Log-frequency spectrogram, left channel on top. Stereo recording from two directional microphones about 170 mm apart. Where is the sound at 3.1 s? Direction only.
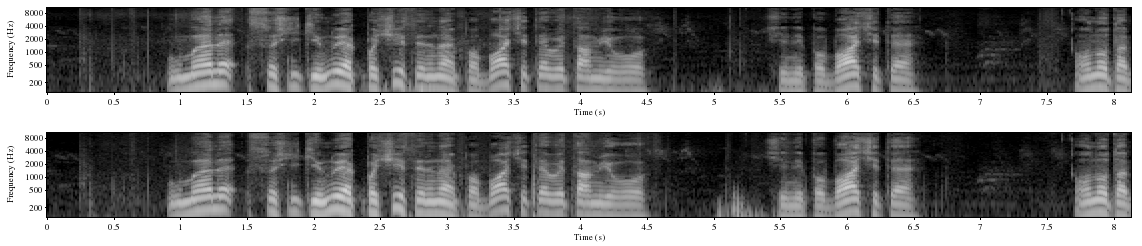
5° left (ahead or behind).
